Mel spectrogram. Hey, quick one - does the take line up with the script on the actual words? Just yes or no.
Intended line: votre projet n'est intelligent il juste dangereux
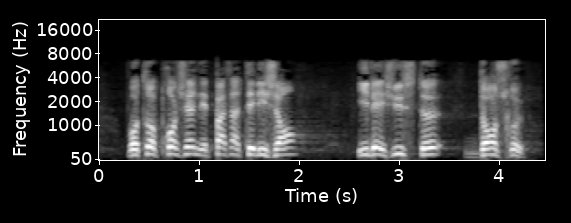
no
